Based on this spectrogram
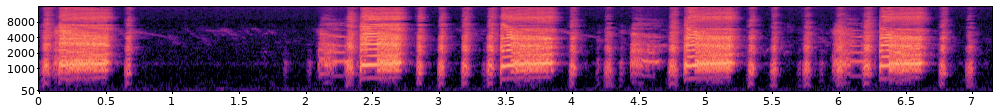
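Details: Red junglefowl drawn in from the wild: a long pause, then dense loud crow-like bursts alternating with rapid clucking over several seconds.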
